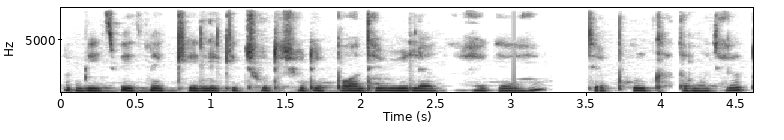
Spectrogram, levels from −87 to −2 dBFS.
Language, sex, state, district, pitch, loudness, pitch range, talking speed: Hindi, female, Uttar Pradesh, Deoria, 210 Hz, -22 LUFS, 205-220 Hz, 235 wpm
